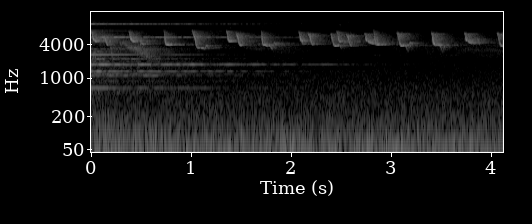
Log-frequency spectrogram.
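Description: The last notes of a new-age piece ringing out and fading, under a bird's rapid series of short chirps, each a quick falling note, several a second.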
